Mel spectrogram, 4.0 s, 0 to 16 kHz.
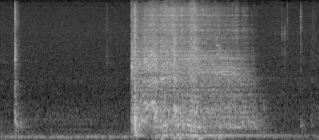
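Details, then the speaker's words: Troy-Bilt Pony riding mower, unidentified small engine (possibly Loncin), restart attempt after a solenoid-connection fix and good battery: brisk, even cranking burst of about 1.5 seconds, then it dies away; the starter spins strongly, and it seems to need choking again. "Starter's something else. Guess I gotta choke it again."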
